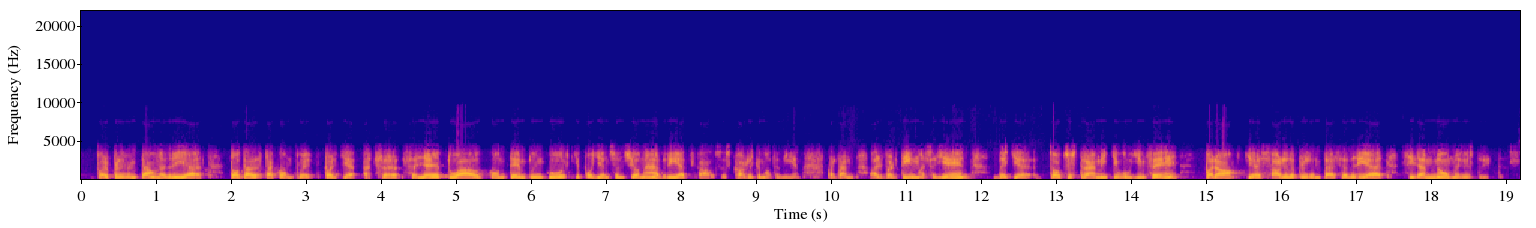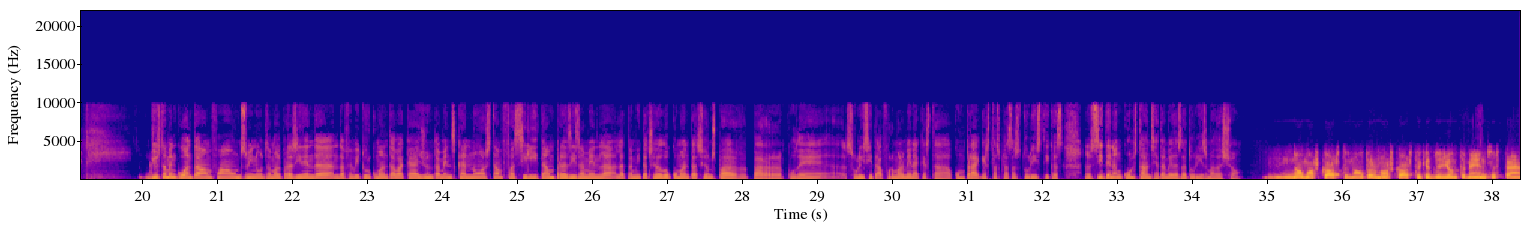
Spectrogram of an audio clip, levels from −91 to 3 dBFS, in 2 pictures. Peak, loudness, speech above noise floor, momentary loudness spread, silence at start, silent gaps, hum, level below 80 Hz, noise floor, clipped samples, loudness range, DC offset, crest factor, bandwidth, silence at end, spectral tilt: -2 dBFS; -20 LUFS; 32 dB; 16 LU; 0.25 s; none; none; -62 dBFS; -53 dBFS; under 0.1%; 13 LU; under 0.1%; 18 dB; 10 kHz; 0 s; -4.5 dB/octave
